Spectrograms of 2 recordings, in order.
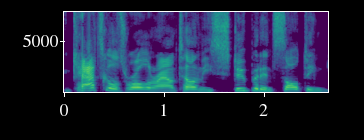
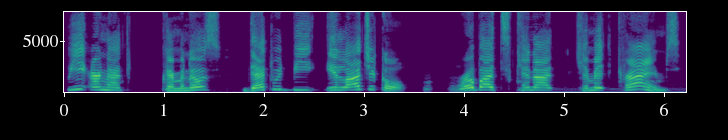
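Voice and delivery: higher, stiff robot logic voice; 8 semitones higher than usual. Retold or imitated. Host voicing robot Val denying crime, higher stiff robot voice. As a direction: play a prim literal robot. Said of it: "And then Val says".

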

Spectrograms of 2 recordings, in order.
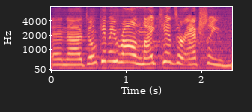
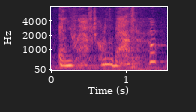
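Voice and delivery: exasperated whisper; 11 dB quieter, faster than usual. Retold or imitated. Mom's exasperation turns to whisper.

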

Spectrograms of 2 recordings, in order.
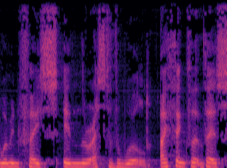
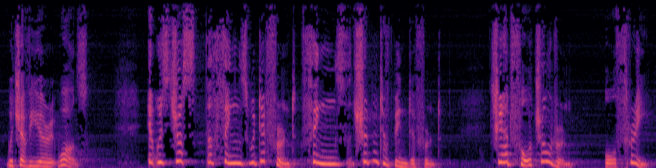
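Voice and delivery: higher-pitched literary reading with falling phrase ends; story narration; 4 semitones higher than usual. Acted. Author reading her novel to an audience, story narration. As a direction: read it aloud as measured novel prose, pitch lifting then falling.

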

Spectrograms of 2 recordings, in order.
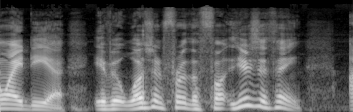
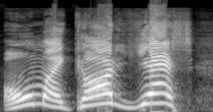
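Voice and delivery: higher and louder, a sudden burst of real delight; excited outburst; 10 semitones higher, 11 dB louder, much slower than usual. Real, not acted. Streamer reacting to a viewer's logo idea, excited shout. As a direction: blurt it out, thrilled by the idea.

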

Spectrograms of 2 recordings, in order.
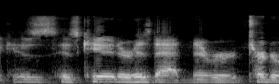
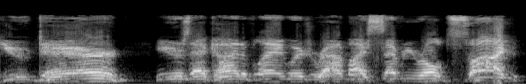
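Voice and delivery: indignant dad; 4 semitones higher, 6 dB louder, slower than usual. Retold or imitated. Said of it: "he was like".

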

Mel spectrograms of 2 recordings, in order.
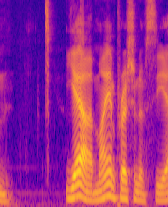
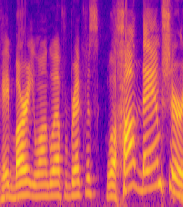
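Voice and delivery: Missouri twang; 8 semitones higher, 5 dB louder than usual. Shown as a demonstration. Singer shows how he talks on visiting family in Missouri, with a Missouri twang. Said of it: "I just start talking like this".

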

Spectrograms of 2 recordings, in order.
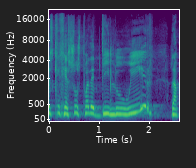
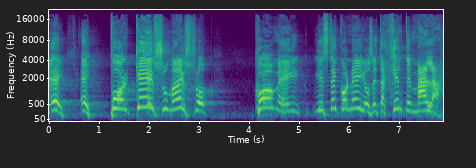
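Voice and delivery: loud, higher, slow taunting call; accusing shout; 5 semitones higher, 6 dB louder, slower than usual. Retold or imitated. Pharisees loudly shaming Jesus before the guests.

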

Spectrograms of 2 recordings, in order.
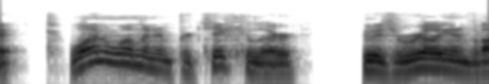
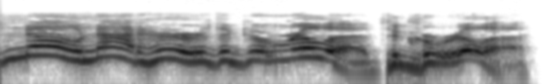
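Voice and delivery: exasperated cop; 13 semitones higher than usual. Retold or imitated. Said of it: "his partner looks at him and he goes".

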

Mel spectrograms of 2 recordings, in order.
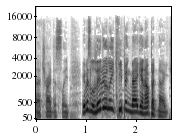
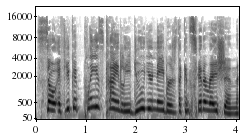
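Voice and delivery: high, overly polite mock formal tone; prim polite note voice; 7 semitones higher than usual. Reading his own polite note aloud, high and prim. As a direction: read the note like a prissy complaint. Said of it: "left a note on their door that said".

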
